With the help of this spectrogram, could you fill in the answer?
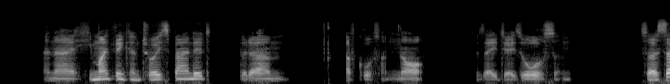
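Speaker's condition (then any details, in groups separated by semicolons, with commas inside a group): No condition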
